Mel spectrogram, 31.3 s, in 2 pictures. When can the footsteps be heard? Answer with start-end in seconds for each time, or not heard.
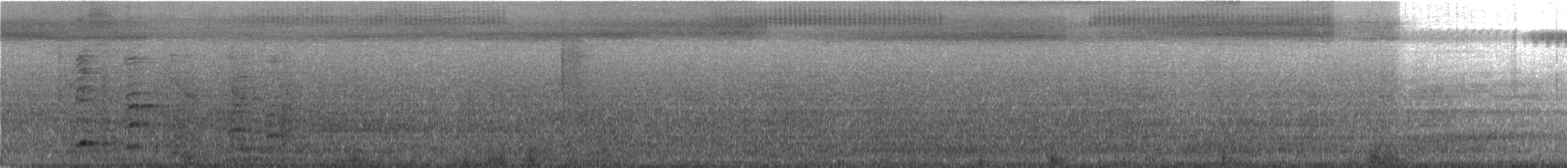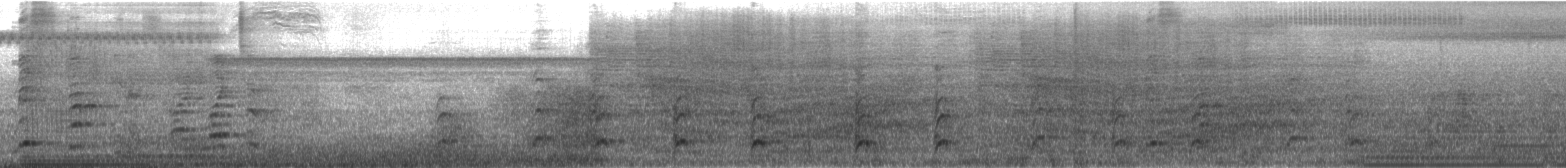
not heard.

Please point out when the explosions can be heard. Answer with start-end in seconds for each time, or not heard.
5.6-6.0, 26.4-26.9.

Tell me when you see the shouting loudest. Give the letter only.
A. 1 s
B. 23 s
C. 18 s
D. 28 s
A.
